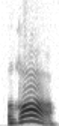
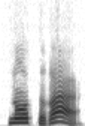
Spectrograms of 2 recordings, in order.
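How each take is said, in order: First: The syllable is said heavy and full. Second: The syllable is said light and thin. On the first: The speaker calls it right. "Heavy letters have heavy sounds" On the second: The speaker calls it wrong.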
